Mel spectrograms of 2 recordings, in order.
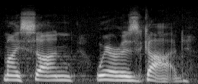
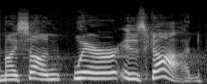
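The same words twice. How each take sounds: First: It is said gently and softly. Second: It is said with more insistence.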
